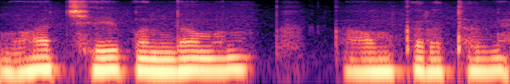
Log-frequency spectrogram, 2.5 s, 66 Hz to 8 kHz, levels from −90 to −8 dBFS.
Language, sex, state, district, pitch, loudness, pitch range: Chhattisgarhi, male, Chhattisgarh, Rajnandgaon, 145 Hz, -14 LUFS, 140-150 Hz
